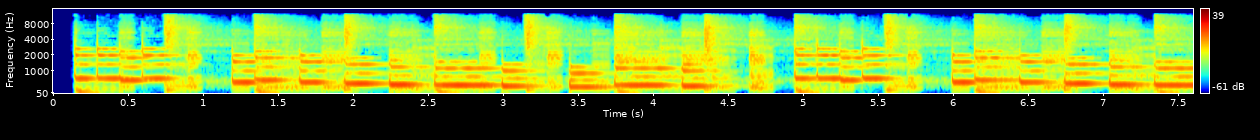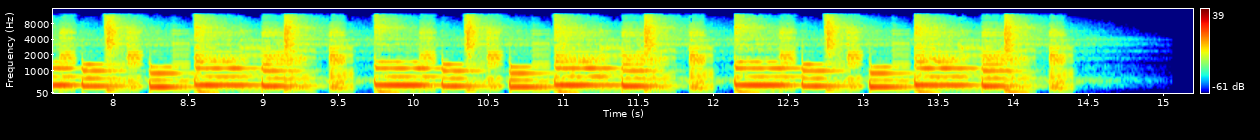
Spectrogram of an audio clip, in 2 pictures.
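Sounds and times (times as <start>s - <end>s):
ringtone melody: 0.2s - 14.4s.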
